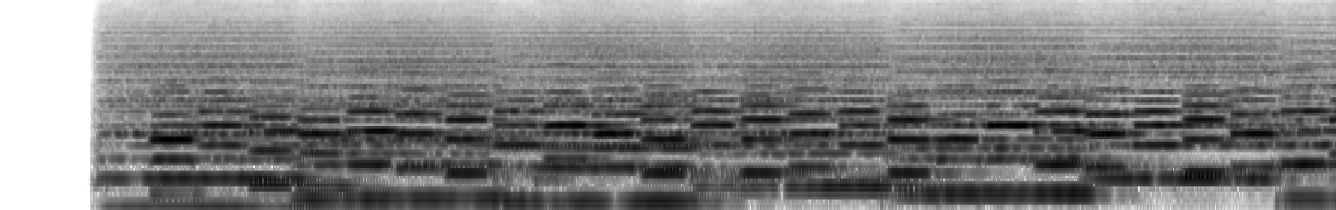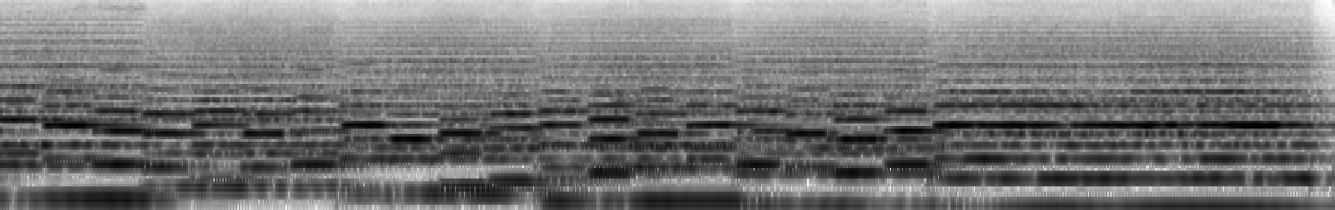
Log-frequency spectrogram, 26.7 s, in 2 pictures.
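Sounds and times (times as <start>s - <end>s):
contrapuntal music: 1.0s - 26.7s.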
